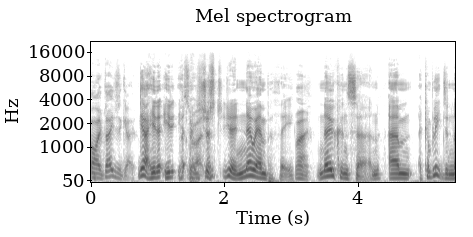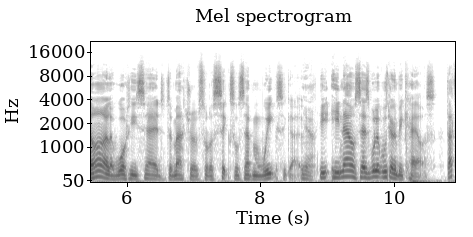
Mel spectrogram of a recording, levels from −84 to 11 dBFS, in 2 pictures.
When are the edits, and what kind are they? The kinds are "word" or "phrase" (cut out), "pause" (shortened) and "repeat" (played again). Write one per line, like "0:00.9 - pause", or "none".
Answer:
0:04.4 - pause
0:06.6 - word
0:08.8 - pause
0:09.9 - word

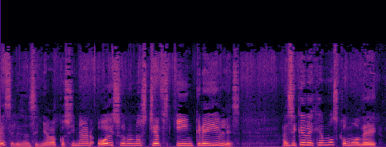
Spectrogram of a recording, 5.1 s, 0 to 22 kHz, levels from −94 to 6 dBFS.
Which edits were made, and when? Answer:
none

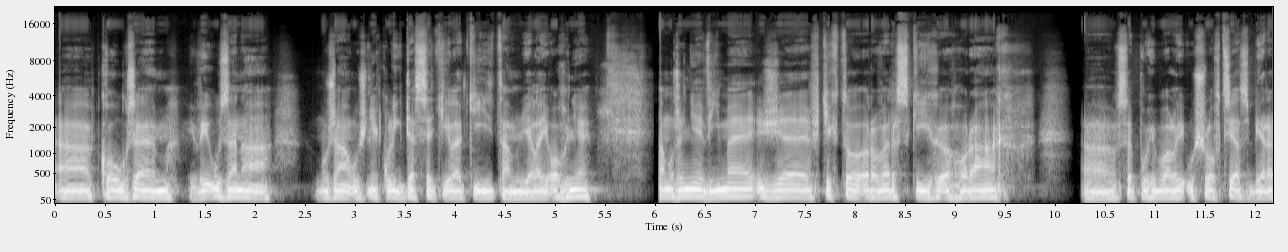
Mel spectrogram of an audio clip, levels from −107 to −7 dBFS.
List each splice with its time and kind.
0:06.0 - pause

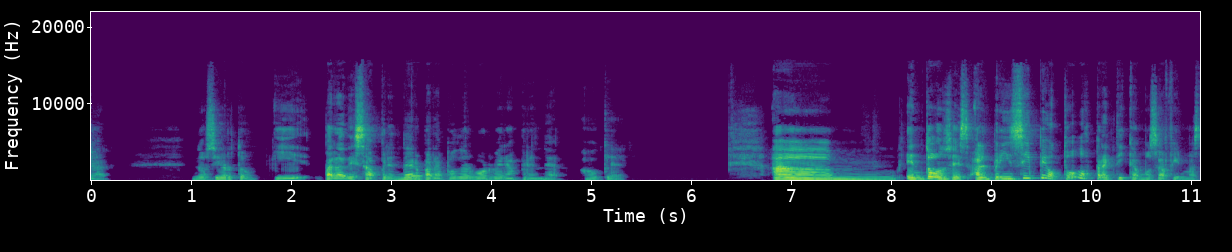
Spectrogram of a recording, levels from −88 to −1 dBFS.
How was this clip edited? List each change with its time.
0:04.8 - pause
0:09.7 - word

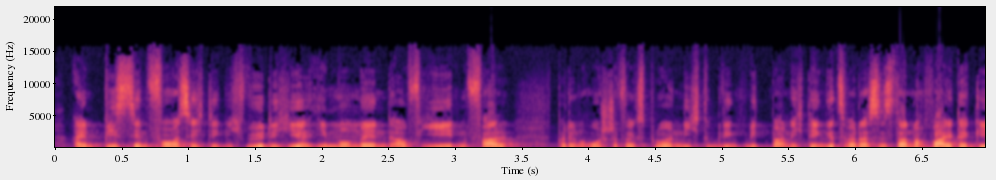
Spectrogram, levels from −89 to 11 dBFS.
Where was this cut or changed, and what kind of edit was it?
none

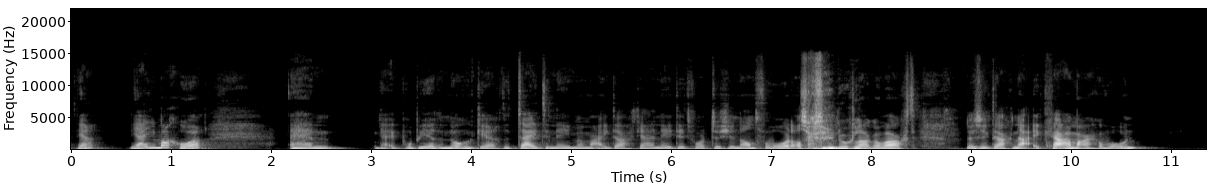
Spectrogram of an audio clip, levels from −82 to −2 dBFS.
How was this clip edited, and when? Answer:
none

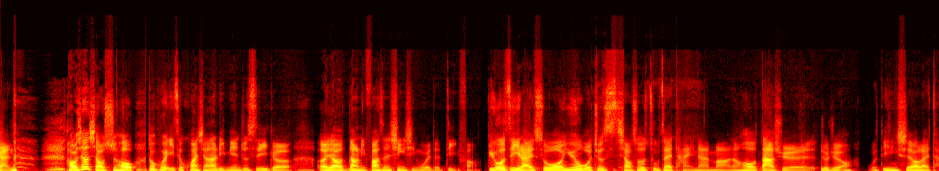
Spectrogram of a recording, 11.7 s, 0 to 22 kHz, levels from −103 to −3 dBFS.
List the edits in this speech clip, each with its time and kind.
0:06.0 - pause
0:10.7 - pause

